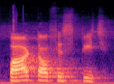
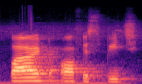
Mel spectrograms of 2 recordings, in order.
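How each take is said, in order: First: Part of speech with "paat"; silent r. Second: Part of speech with an audible r in part; slow down and sound the r in part. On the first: Teacher models the correct phrase, r silent. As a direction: drop the r in Part. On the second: Teacher shows the mistake, r sounded. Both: Shown as a demonstration.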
